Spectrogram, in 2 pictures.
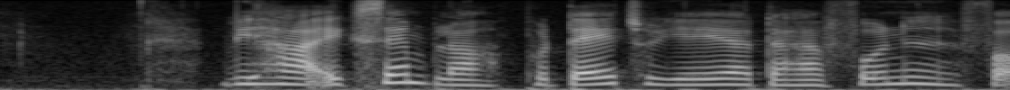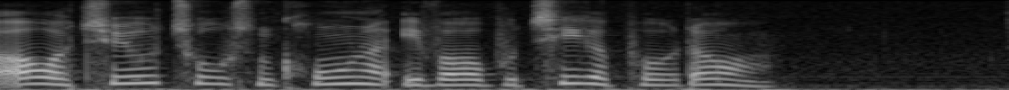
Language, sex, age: Danish, female, 45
